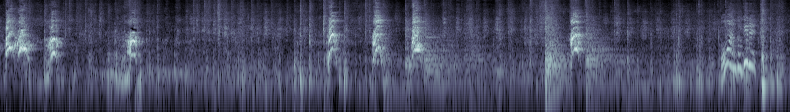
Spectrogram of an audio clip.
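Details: Excited yaps from Mary, a female pug who lost her eyesight, during a game of fetch with a noisy motorized ball. Short barks come at irregular intervals of one to three seconds, with a faint whimpering sound near the end.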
